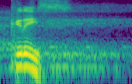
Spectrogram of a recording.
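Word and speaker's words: QRIS: Cara bacanya keris.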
